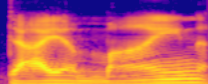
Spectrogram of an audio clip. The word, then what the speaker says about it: Diamine: The actual manufacturer of the inks said that it should be Diamine, I think. I think that's how they pronounce it.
